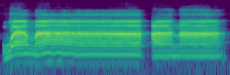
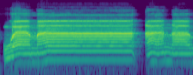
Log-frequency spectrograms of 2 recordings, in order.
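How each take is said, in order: First: The final vowel of ana is held long. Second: The final vowel of ana is kept short. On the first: The reciter stops after this word. "Ketika wakaf dibaca panjang" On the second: The reciter continues without stopping. "ketika wasol dibaca pen pendek"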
